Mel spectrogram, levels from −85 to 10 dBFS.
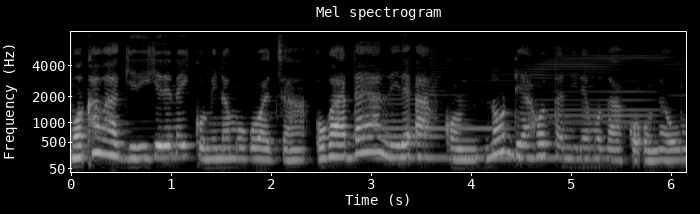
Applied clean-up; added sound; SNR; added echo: classical method log-MMSE.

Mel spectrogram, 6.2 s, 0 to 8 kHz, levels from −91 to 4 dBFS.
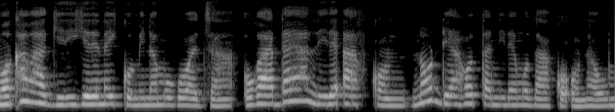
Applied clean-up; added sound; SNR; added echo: neural mask model Resemble Enhance denoiser.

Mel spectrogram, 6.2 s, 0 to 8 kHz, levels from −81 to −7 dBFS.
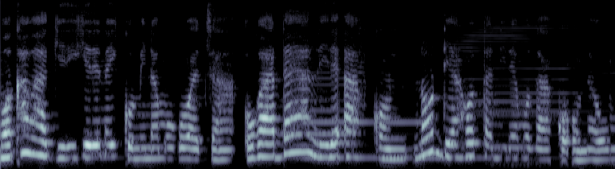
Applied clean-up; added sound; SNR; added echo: classical method spectral subtraction.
